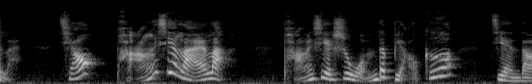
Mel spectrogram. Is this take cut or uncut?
uncut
